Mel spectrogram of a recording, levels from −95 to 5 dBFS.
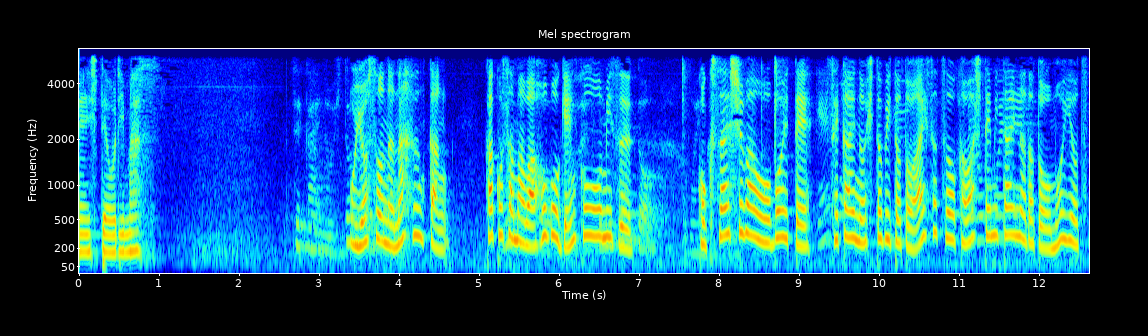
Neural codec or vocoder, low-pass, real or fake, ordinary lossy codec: none; 5.4 kHz; real; none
